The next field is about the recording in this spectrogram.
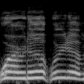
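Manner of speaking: very high, all-fired-up, enthusiastic voice. Retelling a man's reply after being offered weed, imitating his high enthusiastic voice. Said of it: "his voice is super high pitched and he's all enthusiastic".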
